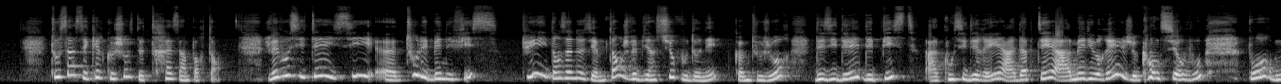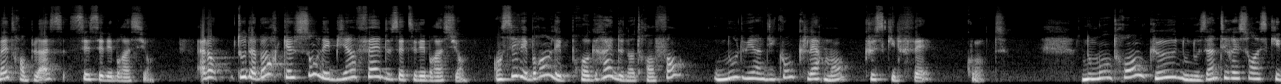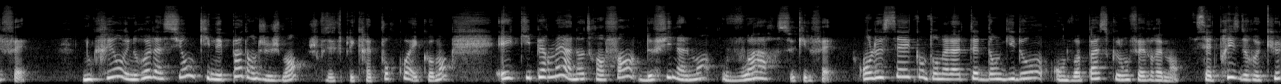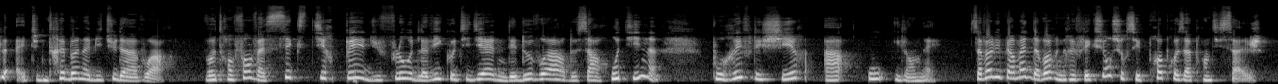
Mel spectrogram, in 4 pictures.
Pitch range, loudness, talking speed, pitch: 205-300 Hz, -16 LUFS, 210 wpm, 250 Hz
